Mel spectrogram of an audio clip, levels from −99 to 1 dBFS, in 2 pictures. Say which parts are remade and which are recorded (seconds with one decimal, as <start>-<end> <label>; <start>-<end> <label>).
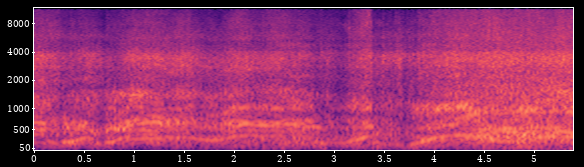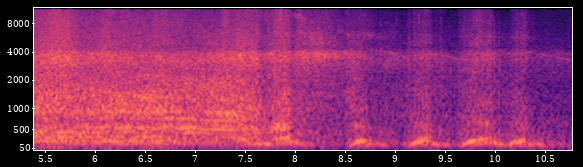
0.0-3.3 remade; 3.3-10.8 recorded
